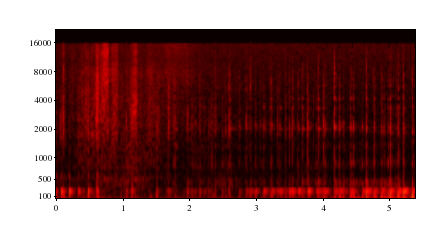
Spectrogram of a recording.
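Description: Fingertips and nails tap and scratch the knobbed foam blocks of a hollow blue foam roller held in both hands. Quick, irregular, dull low thumps mix with soft scratchy brushing over a steady low hum. The tapping grows denser and louder toward the end.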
